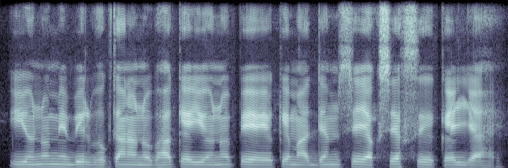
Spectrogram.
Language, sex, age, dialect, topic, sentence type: Magahi, male, 25-30, Southern, banking, statement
